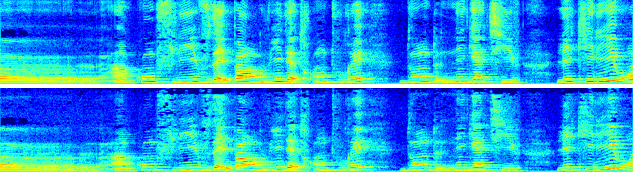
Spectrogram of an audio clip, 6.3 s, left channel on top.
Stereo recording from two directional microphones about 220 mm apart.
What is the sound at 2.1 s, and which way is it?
Speech, 50° left (ahead or behind).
